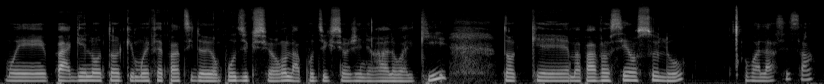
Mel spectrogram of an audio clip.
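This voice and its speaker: A woman's voice: lowish voice, fairly even intonation, normal speed, dry recording. A woman in her twenties from Haiti with a Haitian French accent, a singer answering interview questions hesitantly, with many fillers. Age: 20s. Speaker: singer guest. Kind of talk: casual interview.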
